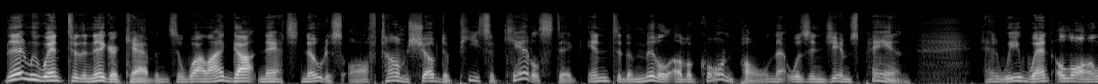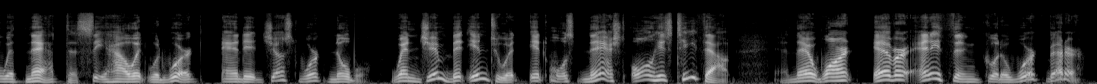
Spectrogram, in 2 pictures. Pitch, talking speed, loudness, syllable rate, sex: 140 Hz, 190 wpm, -22 LUFS, 4.6 syllables/s, male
